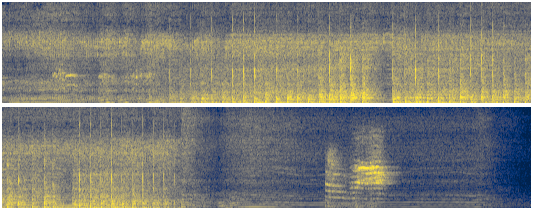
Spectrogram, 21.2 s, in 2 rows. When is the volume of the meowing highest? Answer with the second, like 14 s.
18 s.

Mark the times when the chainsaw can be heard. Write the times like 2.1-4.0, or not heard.
0.0-21.1.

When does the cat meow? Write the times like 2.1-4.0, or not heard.
0.9-3.1, 17.0-18.3.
